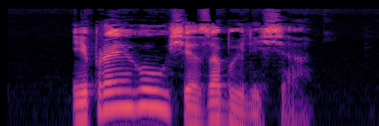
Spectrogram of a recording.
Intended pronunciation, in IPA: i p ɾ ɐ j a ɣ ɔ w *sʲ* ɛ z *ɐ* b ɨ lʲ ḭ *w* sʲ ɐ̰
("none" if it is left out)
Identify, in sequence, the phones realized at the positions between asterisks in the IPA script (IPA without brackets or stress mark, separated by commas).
sʲ, a, none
